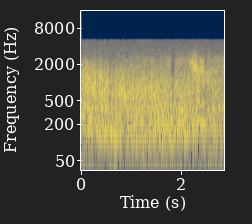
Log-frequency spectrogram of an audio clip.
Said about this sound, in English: It was a black, stormy night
